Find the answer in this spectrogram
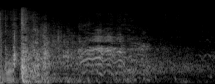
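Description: A single sharp rifle shot, then a horse whinnying with a wavering call that fades out within about a second.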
